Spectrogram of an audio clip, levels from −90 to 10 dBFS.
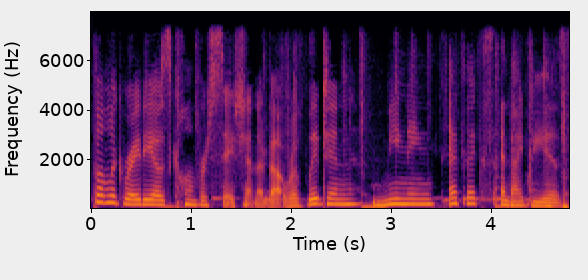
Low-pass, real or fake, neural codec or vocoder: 7.2 kHz; fake; codec, 16 kHz, 2 kbps, X-Codec, HuBERT features, trained on balanced general audio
